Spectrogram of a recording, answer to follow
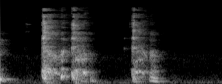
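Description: A woman coughing three times, two quick coughs and then a third about half a second later.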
